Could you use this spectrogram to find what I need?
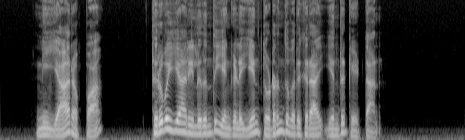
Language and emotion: Tamil, neutral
